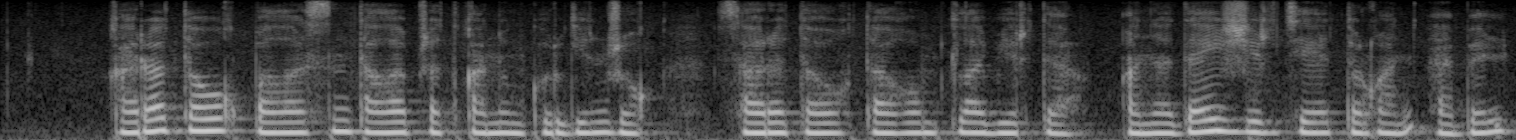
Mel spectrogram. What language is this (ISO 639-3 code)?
kaz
